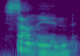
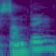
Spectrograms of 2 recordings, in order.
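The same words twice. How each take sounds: First: "something" said as "sumin", no th or g; dropped-g pronunciation. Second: Said in the usual way. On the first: Shown as a demonstration. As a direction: slur "something" down to a casual "sumin". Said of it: "I say something instead of something". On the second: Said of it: "which I would normally say".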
